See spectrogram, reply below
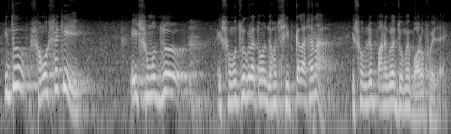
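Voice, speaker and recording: With a high, animated voice and fast delivery, a young man teaching a debate workshop lectures informally over a map, frequently asking "okay?". The recording has a narrow, phone-like quality in an echoey room.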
